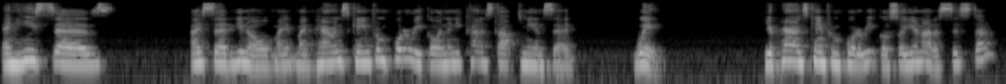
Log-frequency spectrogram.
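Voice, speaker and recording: This is a woman from the Bronx, somewhere in her fifties, talking as a guest on a podcast. Her voice sits at an ordinary middle pitch. She rambles easily, piles on fillers and slips into quoting people as she tells a story. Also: moderate pace. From Bronx, New York. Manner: chatty, animated retelling with quoted dialogue. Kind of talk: casual interview storytelling.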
